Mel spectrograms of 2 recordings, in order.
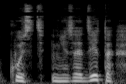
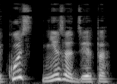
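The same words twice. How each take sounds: First: Said in the usual way. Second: Slow, emphatic «Кость», pitch swooping on «не задета»; doctor's loud pronouncement of «Кость не задета»; mustached man reporting. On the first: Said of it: "в кино слышала фразу". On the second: A narrator's reading. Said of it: "сообщил усатый".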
